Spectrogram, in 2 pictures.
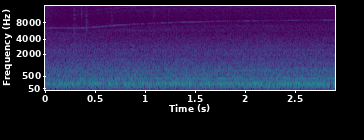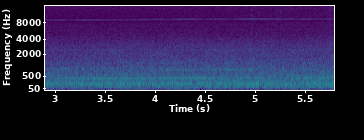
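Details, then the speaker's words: Scania R400 Streamline truck with Scania-remanufactured turbocharger fitted at over 600,000 km: steady diesel drone with a piercing high whine that climbs then holds like a dentist's drill; noisy turbocharger. "Isso entra no ouvido, parece que você está sentado na cadeira do dentista e ele está com aquela maquininha ligada no seu dente ali, aquilo vai entrando no seu ouvido e você vai ficando gasturando, vai ficando nervoso e irritado."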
